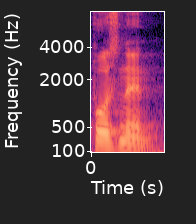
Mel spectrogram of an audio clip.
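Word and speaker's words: Poznań: העיירות פה, השמות הפולניים מאוד קשים לי להגייה, אבל פה יותר קל וגם אני חושב יותר חשוב להגיד שהוא היה במחוז פוזנה או פוזנן, אותו מחוז בשתי הגיות,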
